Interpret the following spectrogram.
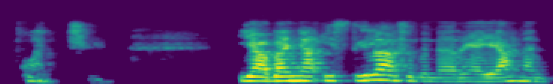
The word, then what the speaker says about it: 冠军: Cuman ini harus dibaca Guan Jun. 什么是冠军? Guanjun adalah juara 1, champion. Tapi dibacanya harus nada 4.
